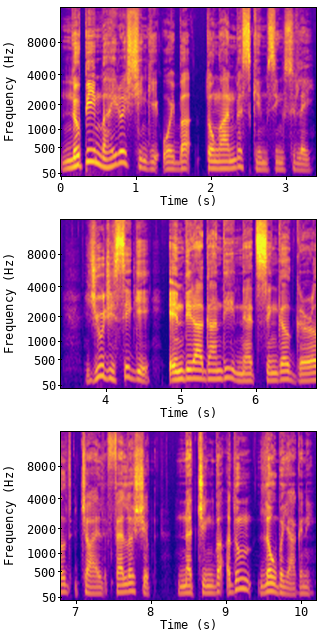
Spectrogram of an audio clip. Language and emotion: Manipuri, neutral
